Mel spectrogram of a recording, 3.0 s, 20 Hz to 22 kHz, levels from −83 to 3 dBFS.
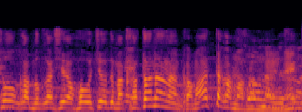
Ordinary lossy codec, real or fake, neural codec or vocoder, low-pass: none; real; none; none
